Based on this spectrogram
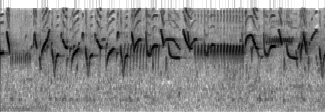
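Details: Canary, an Indonesian isian singer in a singing contest meant to prompt other canaries to sing: loud rapid high trills and sweeping whistled notes, rising and falling slurs, then a long steady buzzy trill, continuous and energetic.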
